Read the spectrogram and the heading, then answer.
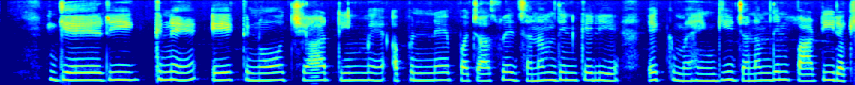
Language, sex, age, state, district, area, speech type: Hindi, female, 18-30, Madhya Pradesh, Seoni, urban, read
